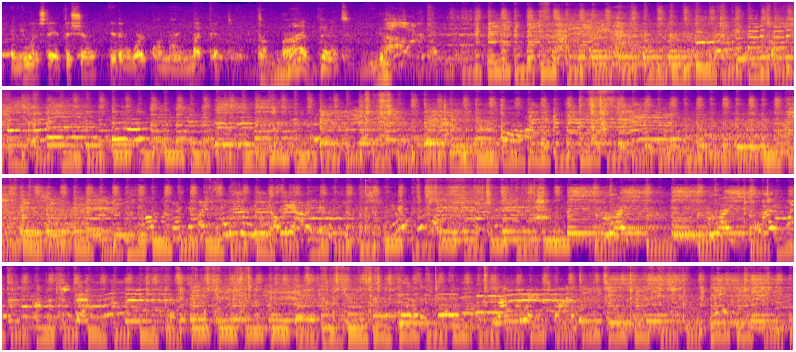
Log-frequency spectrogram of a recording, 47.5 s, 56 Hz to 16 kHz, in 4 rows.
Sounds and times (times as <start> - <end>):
Speech: 0.0 - 6.4, 29.6 - 30.4
Music: 6.1 - 47.5.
